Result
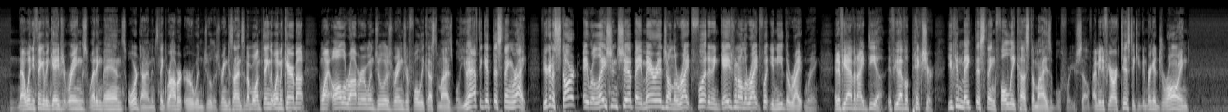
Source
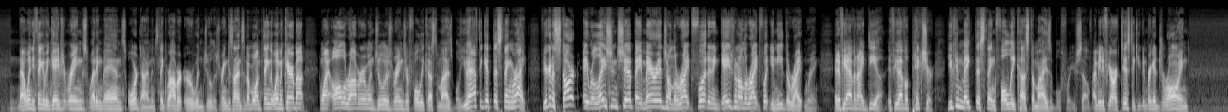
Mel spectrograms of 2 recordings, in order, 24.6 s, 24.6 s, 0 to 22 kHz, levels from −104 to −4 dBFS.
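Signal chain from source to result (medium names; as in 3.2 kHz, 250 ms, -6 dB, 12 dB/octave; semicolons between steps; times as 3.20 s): dynamic bell 2.8 kHz, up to +4 dB, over -40 dBFS, Q 1.2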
